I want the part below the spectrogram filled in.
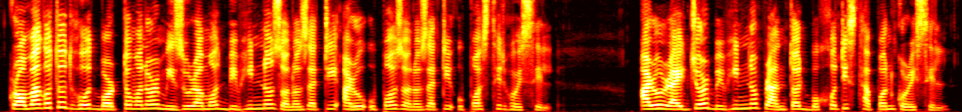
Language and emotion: Assamese, neutral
